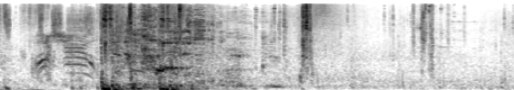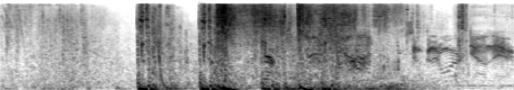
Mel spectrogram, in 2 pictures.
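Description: Video game gunfire and impacts crack in bursts.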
